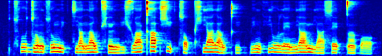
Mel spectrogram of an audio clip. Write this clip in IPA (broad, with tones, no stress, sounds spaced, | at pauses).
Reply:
t͡sʰ u˧ d͡z ɔ̃˨˩ ŋ s u˥˧ m i˨ ʔ t͡s j a˧ n̪ a˧ w t͡ɕʰ ẽ˨˩ ŋ i˨˩ ɕ w a˧ kʰ a˦ ʔ ɕ i˦ ʔ t͡s ɔ˨ p̚ t͡ɕʰ j a˦ l a˨˩ w kʰ i˨ k̚ p i˥˧ ŋ h j u˥˧ l e˧ n̪ j a˦ m j a˧ s e˦ ʔ t̪ ã˧ p ɔ˨˩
